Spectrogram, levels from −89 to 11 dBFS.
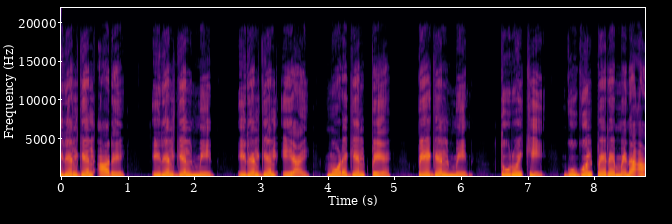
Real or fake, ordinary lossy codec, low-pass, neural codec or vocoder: real; none; 19.8 kHz; none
